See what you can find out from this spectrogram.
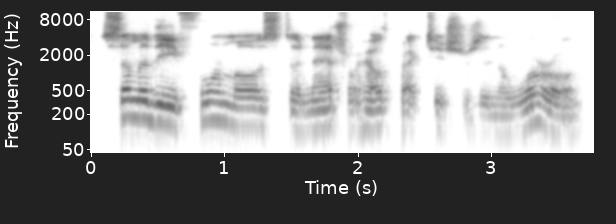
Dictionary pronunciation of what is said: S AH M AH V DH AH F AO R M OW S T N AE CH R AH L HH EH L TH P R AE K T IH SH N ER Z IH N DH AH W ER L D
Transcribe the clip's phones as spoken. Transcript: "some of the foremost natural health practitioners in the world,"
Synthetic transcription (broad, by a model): S AH M AH V DH AH F AO R M OW S T N AE CH R L HH EH L TH P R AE K T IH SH ER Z IH N DH AH W ER L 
